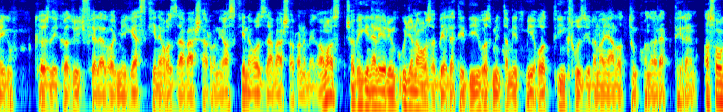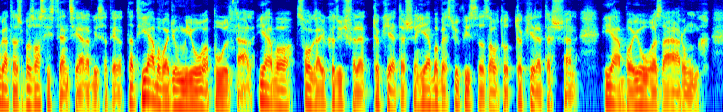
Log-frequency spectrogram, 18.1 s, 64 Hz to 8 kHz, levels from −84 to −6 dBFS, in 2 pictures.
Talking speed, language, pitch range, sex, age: 190 wpm, Hungarian, 70-80 Hz, male, 40-59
